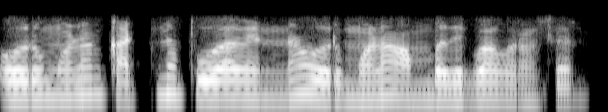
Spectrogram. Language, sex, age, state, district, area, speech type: Tamil, male, 18-30, Tamil Nadu, Chennai, urban, conversation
